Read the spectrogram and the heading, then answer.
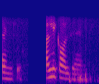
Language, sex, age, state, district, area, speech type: Telugu, female, 18-30, Telangana, Mahbubnagar, urban, conversation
